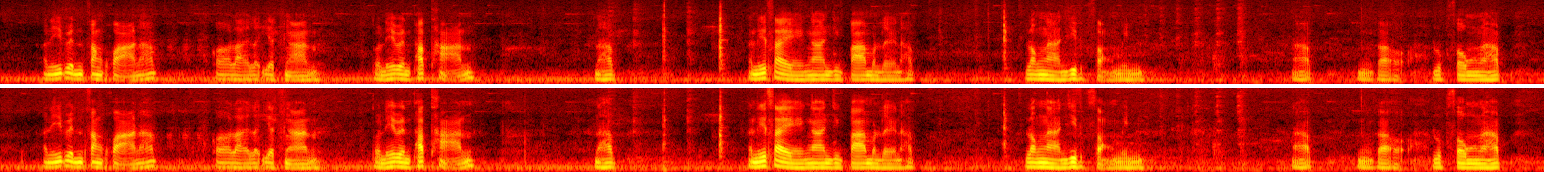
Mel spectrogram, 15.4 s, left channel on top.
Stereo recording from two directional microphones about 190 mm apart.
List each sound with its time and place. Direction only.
0.4 s speech: centre (ahead or behind)
5.9 s speech: 10° right (ahead or behind)
7.4 s speech: 10° right (ahead or behind)
10.2 s speech: 10° right (ahead or behind)
12.9 s speech: 15° right (ahead or behind)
